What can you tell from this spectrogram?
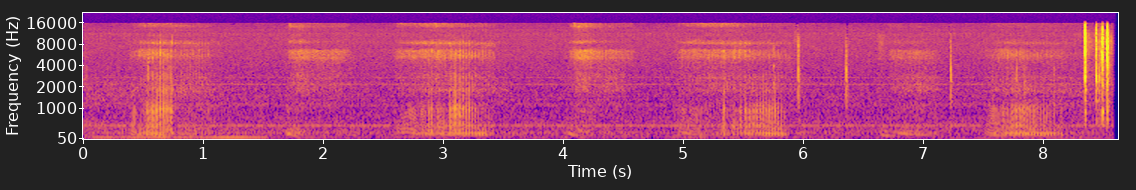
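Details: Snoring: soft, rasping snores roughly every two and a half seconds with a faint steady hum behind.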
